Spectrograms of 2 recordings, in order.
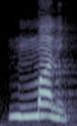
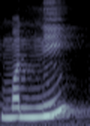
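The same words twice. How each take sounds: First: The stress is on the first syllable. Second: The stress is on the second syllable. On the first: The speaker calls it right. "So we will stress the first" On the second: The speaker calls it wrong. "We don't say money"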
